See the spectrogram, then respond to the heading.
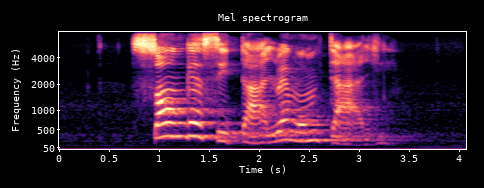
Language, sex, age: Swati, female, 22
